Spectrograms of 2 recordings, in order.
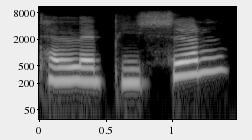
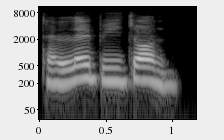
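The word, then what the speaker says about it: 텔레비전: opta lanjut ada televison bacanya bukan television enggak pakai e tapi John pakai Jo Jo ya telebon telebon atau orang Korea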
